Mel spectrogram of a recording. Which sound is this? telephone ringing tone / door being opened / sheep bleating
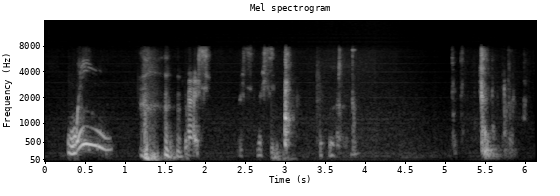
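door being opened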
